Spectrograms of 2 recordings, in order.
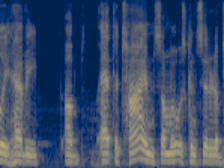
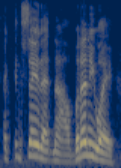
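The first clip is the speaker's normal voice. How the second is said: normal talking voice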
